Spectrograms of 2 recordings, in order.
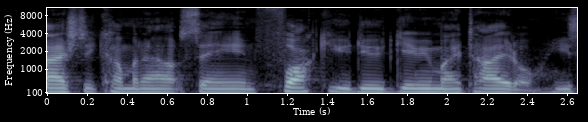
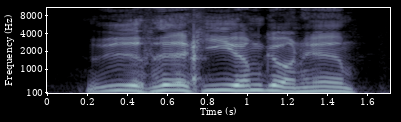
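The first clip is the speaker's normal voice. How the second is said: high, pitched-up cartoon character voice; 5 semitones higher, 4 dB louder than usual. Imitating a wrestler walking out, sounding like a South Park character. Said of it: "You sound more like a South Park character".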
